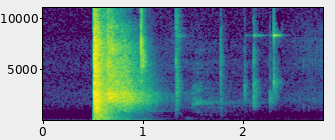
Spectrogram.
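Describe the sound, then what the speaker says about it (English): A single sharp .357 SIG shot from a Glock 32 pistol, outdoors, with a subsonic round: one loud crack with a ringing decay, followed by faint scattered clinks and small ticks. "Here's one of the 357 shots."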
